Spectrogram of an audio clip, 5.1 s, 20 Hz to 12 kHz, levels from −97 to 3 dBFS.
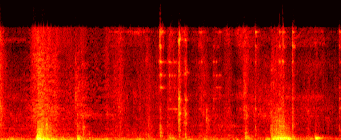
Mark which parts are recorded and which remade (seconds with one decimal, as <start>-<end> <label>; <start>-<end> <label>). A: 0.0-3.0 remade; 3.0-4.6 recorded; 4.6-5.1 remade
